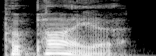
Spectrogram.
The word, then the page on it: papaya: British English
